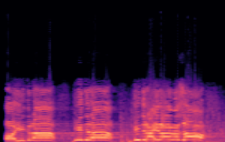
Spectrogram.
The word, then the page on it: hydralisk: Korean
